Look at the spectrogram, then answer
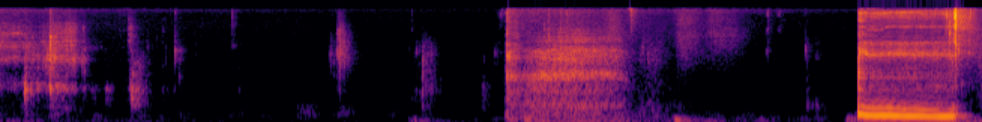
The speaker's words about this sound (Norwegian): Så jeg må ta meg en slurk vann eh, og skål for det.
